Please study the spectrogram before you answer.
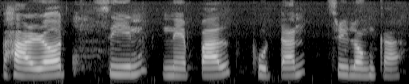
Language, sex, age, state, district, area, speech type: Assamese, female, 18-30, Assam, Kamrup Metropolitan, rural, spontaneous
